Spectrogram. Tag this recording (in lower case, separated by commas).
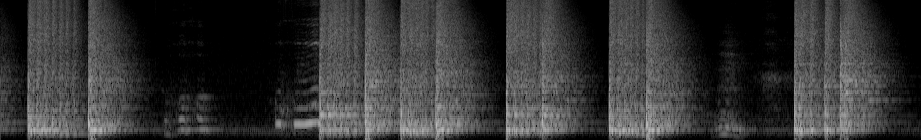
speech, music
